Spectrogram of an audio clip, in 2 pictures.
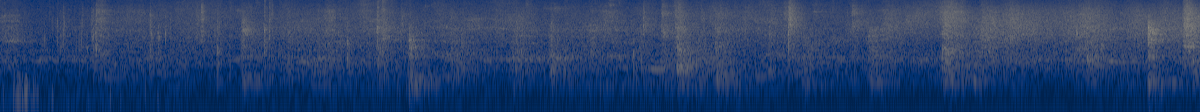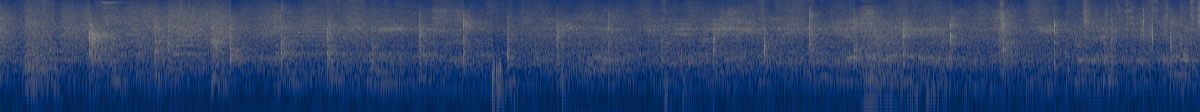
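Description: Indistinct voices, with scattered knocks and footsteps, inside a stone building.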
